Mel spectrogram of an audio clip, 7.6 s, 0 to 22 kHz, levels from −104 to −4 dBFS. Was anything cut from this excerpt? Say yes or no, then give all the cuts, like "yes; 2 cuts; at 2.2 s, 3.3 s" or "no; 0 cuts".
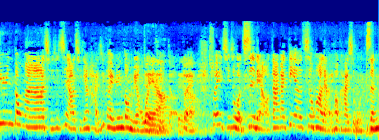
no; 0 cuts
